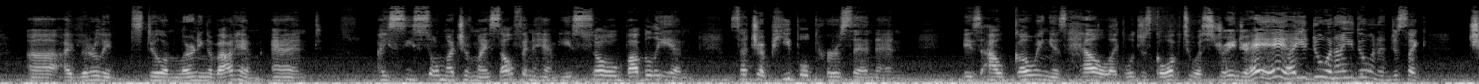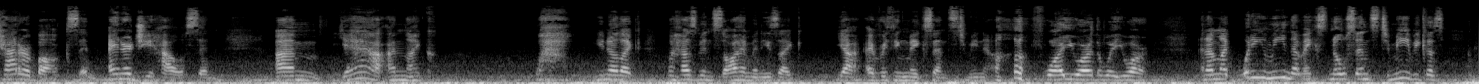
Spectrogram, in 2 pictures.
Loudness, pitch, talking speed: -20 LUFS, 185 Hz, 195 wpm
